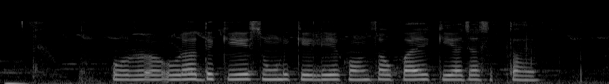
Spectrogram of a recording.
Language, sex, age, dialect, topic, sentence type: Hindi, female, 31-35, Awadhi Bundeli, agriculture, question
